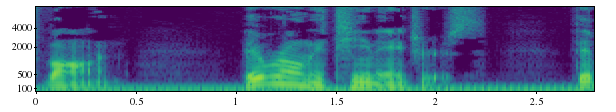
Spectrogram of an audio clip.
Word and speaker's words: Vaughan: McGinnis returned to the spot with his friends, John Smith and Anthony Vaughan, pronounced Vaughn.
